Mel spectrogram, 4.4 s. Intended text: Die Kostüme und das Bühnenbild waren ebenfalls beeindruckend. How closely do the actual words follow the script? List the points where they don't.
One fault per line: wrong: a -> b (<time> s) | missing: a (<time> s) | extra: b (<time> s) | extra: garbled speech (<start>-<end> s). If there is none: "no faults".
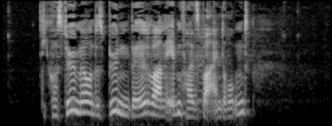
no faults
